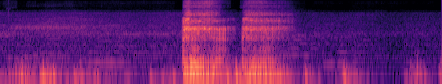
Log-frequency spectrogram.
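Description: A man clears his throat in two short, harsh bursts about a second in.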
